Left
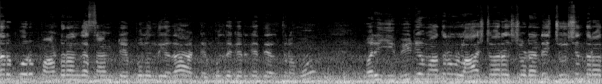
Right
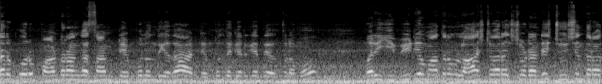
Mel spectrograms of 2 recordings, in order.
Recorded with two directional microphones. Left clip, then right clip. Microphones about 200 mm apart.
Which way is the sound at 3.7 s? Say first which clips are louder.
Right 2 dB; 5° right (ahead or behind).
